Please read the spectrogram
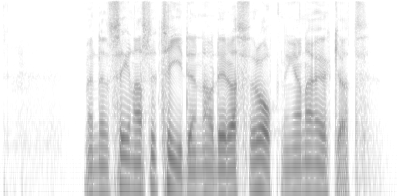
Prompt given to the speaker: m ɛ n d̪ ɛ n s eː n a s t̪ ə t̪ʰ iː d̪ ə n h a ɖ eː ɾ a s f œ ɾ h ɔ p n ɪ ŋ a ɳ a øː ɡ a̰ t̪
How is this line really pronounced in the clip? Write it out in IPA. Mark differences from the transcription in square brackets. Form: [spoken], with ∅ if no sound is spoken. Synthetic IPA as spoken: m ɛ n d̪ ɛ n s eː n a s t̪ ə t̪ʰ iː d̪ ə n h a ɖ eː ɾ a s f œ ɾ h ɔ p n ɪ ŋ a ɳ a øː [k] a̰ t̪

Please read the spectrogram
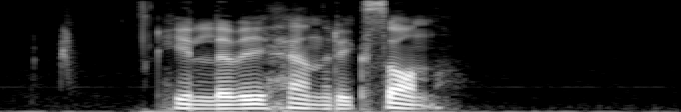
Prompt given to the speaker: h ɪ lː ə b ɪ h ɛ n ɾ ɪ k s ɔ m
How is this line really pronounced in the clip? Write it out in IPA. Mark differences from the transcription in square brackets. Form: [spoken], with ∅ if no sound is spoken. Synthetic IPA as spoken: h ɪ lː ə [v] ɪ h ɛ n ɾ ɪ k s ɔ [n]

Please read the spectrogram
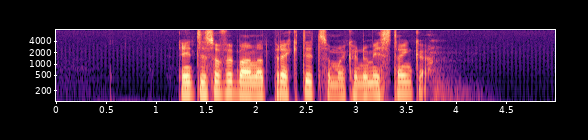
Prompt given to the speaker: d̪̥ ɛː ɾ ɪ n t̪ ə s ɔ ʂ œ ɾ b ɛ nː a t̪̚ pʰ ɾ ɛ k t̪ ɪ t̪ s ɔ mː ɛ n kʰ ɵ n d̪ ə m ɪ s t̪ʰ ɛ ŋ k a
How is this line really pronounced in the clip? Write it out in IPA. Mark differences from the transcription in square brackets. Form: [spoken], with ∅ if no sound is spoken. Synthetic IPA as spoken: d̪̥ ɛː ɾ ɪ n t̪ ə s ɔ [f] œ ɾ b [a] nː a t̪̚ pʰ ɾ ɛ k t̪ ɪ t̪ s ɔ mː [a] n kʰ ɵ n d̪ ə m ɪ s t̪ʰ ɛ ŋ k a

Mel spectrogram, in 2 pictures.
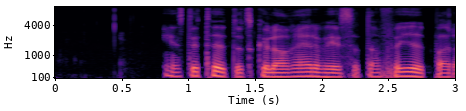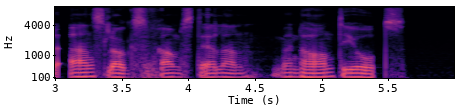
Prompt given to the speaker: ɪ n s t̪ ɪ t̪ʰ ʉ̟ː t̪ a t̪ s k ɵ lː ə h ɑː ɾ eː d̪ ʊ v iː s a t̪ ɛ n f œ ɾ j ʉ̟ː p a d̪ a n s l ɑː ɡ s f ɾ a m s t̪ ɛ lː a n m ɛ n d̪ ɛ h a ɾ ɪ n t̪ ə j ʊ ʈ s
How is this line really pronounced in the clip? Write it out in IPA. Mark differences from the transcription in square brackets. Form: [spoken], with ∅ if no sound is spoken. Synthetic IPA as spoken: ɪ n s t̪ ɪ t̪ʰ ʉ̟ː t̪ [ə] t̪ s k ɵ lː ə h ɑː ɾ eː d̪ ʊ v iː s a t̪ ɛ n f œ ɾ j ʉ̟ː p a d̪ a n s l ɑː ɡ s f ɾ a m s t̪ ɛ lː a n m ɛ n d̪ ɛ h a ɾ ɪ n t̪ ə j ʊ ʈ s

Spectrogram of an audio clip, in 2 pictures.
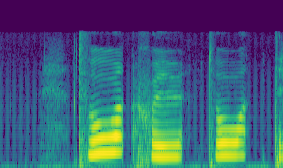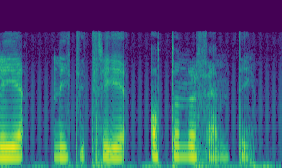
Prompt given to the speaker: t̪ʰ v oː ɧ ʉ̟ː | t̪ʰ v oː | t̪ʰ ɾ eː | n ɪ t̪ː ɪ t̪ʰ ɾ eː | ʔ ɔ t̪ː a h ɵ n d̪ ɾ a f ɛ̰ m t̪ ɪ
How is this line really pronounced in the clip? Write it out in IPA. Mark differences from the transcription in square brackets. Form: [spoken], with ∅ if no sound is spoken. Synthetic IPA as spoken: t̪ʰ v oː ɧ ʉ̟ː | t̪ʰ v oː | t̪ʰ ɾ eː | n ɪ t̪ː ɪ t̪ʰ ɾ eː | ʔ ɔ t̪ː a h ɵ n d̪ ɾ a f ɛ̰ m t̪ ɪ

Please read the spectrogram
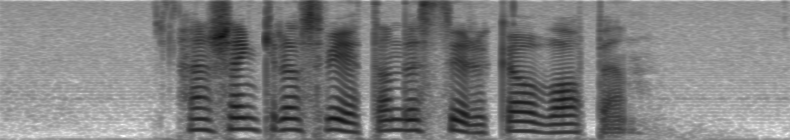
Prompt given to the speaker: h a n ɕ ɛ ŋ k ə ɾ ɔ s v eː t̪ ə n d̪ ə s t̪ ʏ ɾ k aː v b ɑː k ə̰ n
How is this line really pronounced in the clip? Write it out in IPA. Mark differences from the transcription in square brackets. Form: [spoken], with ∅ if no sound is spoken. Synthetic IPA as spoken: h a n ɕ ɛ ŋ k ə ɾ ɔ s v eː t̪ [a] n d̪ ə s t̪ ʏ ɾ k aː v [v] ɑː [p] ə̰ n

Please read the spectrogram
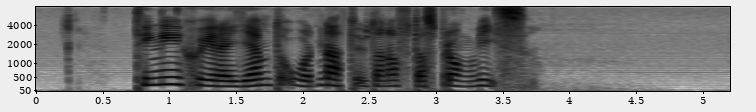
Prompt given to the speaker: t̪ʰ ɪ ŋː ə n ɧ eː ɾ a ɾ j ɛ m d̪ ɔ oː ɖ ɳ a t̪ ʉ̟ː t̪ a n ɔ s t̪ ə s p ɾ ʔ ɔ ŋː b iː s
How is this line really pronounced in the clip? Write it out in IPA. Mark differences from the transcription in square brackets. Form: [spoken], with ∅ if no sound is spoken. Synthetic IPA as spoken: t̪ʰ ɪ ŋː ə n ɧ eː ɾ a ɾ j ɛ m [t̪] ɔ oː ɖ ɳ a t̪ ʉ̟ː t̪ a n ɔ [f] t̪ [a] s p ɾ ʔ ɔ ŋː [v] iː s

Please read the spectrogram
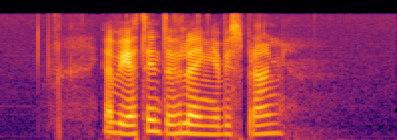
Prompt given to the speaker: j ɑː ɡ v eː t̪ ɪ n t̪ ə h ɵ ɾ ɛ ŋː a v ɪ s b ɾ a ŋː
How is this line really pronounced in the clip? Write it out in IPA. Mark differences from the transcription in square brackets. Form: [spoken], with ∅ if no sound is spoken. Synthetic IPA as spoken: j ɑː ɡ v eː t̪ ɪ n t̪ ə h ɵ [ɭ] ɛ ŋː [ə] v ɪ s [p] ɾ a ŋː

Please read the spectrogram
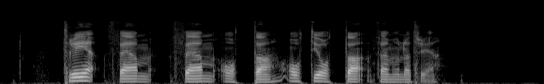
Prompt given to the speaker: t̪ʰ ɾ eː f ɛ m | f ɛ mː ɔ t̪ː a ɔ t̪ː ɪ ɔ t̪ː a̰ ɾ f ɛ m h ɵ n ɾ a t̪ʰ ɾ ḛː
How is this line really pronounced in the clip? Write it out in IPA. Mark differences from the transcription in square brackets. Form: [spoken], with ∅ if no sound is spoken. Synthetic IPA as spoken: t̪ʰ ɾ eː f ɛ m | f ɛ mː ɔ t̪ː a ɔ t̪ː ɪ ɔ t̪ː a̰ [∅] f ɛ m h ɵ n ɾ a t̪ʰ ɾ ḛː

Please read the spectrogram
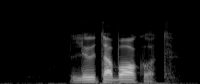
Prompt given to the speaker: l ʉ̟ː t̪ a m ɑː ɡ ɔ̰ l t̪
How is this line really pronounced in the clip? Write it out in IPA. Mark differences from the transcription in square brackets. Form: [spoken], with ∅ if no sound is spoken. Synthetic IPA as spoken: l ʉ̟ː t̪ a [b] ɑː [k] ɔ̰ [∅] t̪

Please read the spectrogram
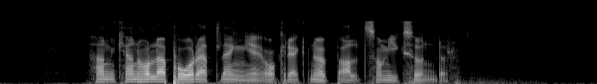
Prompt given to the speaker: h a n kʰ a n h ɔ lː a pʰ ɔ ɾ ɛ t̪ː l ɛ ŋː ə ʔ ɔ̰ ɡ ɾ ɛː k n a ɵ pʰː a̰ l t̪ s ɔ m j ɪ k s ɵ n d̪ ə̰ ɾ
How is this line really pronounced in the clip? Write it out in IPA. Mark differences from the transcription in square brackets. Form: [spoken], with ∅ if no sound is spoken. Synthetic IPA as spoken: h a n kʰ a n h ɔ lː a pʰ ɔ ɾ ɛ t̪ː l ɛ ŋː ə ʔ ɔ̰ [k] ɾ ɛː k n a ɵ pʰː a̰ l t̪ s ɔ m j ɪ k s ɵ n d̪ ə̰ ɾ

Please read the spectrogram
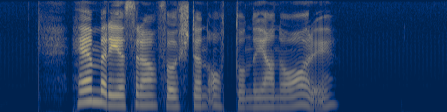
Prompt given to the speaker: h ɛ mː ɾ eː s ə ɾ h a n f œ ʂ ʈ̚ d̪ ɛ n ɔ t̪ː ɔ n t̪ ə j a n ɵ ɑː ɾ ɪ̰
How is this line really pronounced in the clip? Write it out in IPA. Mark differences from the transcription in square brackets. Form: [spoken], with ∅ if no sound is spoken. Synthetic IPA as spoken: h ɛ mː ɾ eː s ə ɾ h a n f œ ʂ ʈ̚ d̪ ɛ n ɔ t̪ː ɔ n [d̪] ə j a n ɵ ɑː ɾ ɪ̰

